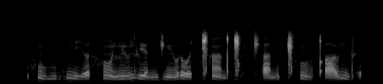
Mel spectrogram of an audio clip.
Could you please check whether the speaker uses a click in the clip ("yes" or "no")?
yes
